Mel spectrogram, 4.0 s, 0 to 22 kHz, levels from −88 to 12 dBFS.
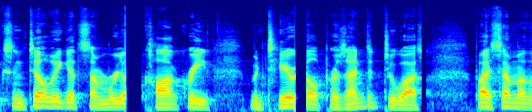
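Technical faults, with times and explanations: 0.94–1.07 s, 2.21–2.30 s, 3.16–3.20 s, block of digital silence: the speech drops abruptly into dead silence for 128, 95 and 43 ms, first just after "until we get some". Buffers likely went unfilled and were zeroed; the last gap fits a 2048-sample buffer.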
